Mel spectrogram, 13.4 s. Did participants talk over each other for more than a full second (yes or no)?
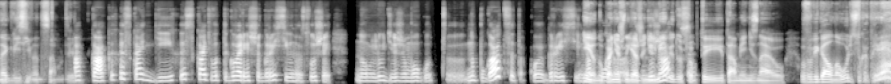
yes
